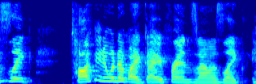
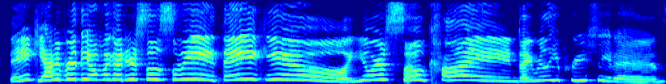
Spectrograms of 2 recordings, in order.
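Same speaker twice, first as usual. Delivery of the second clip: very high, tearful speech through crying; 10 semitones higher than usual. Thanking supporters for birthday wishes after passing a goal, crying while talking. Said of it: "I guess I had more tears than I thought".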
